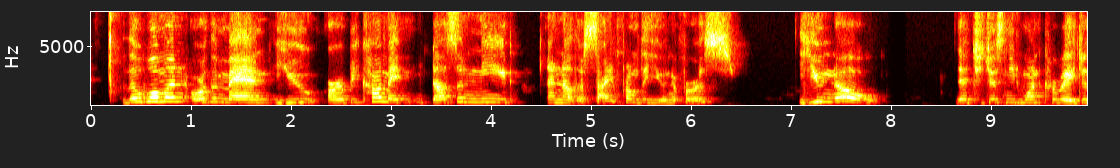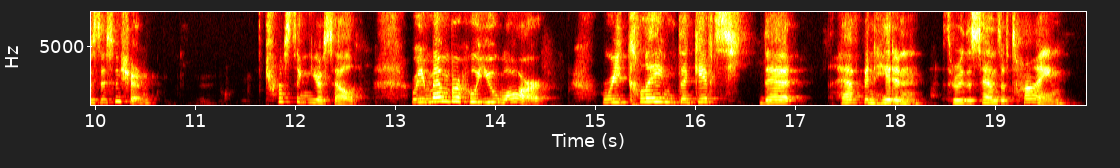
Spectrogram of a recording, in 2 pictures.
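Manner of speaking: speaking through tears. Leaving listeners with a closing message while crying, in a tearful voice. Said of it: "I can't stop crying today".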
